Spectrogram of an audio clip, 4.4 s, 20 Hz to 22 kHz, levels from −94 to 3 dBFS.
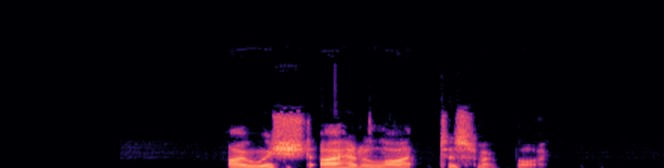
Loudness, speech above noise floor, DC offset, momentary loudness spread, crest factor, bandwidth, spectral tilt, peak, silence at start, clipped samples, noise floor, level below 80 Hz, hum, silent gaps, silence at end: -18 LUFS; 66 dB; under 0.1%; 18 LU; 22 dB; 8 kHz; -3 dB/octave; 0 dBFS; 1.5 s; under 0.1%; -85 dBFS; -68 dBFS; none; none; 0.8 s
